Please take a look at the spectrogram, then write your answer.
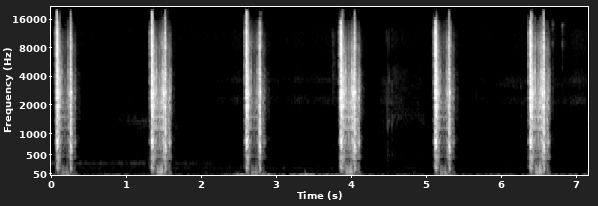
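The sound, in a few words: aluminum can thrown into recycling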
